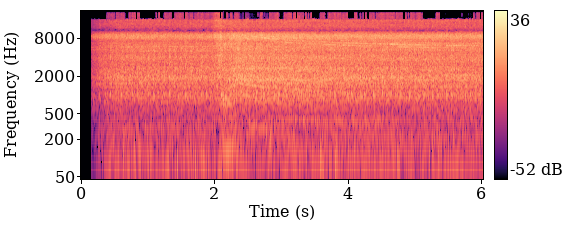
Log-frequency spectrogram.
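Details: 2008 Ford Crown Victoria V8, just over 100k, idling after startup: rough, uneven knock about three to four per second under the exhaust note; engine shot, owner suspects it was run low on oil.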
